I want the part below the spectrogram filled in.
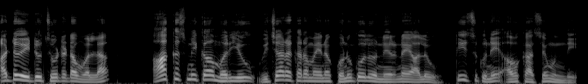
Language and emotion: Telugu, neutral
